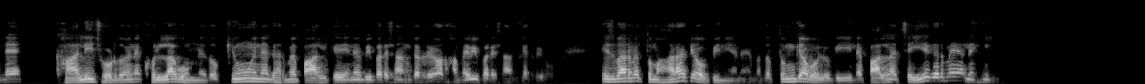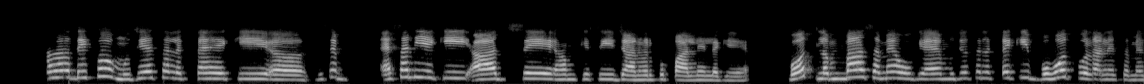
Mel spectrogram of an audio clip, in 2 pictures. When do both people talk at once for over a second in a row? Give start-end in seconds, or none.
none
